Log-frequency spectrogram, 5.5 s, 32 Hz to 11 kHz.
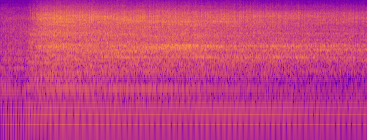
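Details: Kubota SL28H tractor diesel with KLH350-PSL loader, snow clearing at 4 km/h: engine catches, then loud shrill squeal over the diesel that slowly fades; loose alternator belt tension, fixed by adjusting the belt.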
